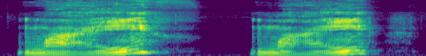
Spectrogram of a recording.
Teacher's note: what I'm focusing on here is that it's a rising tone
